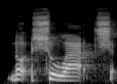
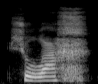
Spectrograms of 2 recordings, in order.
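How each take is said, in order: First: Scholach with a hard tch ending; wrong pronunciation. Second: Scholach ending in a throaty ch as in loch; right Scottish pronunciation. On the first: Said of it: "Not Scholach and not Scholak". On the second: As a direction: say Scholach with the ch rasped at the back of the throat. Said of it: "bug stuck in the back of your throat". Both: Shown as a demonstration.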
